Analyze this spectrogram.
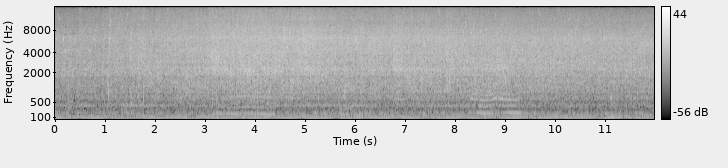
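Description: Whole fish frying in hot oil in a pan: a steady sizzle, a little stronger a few seconds in, over a constant low hum.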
